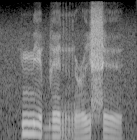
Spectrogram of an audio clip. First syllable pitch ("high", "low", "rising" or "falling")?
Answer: falling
